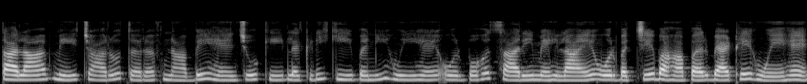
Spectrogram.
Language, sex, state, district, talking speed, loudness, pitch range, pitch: Hindi, female, Chhattisgarh, Kabirdham, 180 wpm, -18 LUFS, 200-225 Hz, 210 Hz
